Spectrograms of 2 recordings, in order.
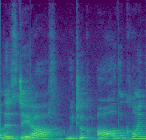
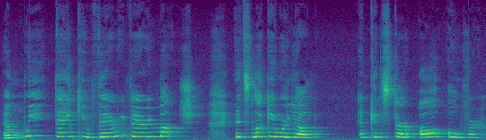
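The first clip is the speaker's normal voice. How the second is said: grandma's speech. A narrator's reading. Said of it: "my grandma made a speech".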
